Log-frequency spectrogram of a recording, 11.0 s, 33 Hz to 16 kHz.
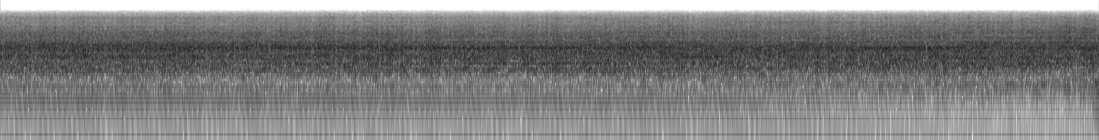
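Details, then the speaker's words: Wood-gas-fuelled generator engine (newly fitted, 240V AC) running under load at night, powering the fuel processor and shed; steady even drone, no knocks or misses; normal running under load. "I don't know if you can hear my voice over all this noise so this activity that presents a typical night running electricity from the wood gas system running the fuel processor"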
